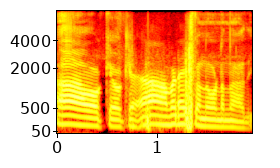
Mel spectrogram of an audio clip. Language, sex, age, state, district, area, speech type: Malayalam, male, 30-45, Kerala, Wayanad, rural, spontaneous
